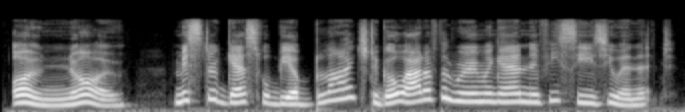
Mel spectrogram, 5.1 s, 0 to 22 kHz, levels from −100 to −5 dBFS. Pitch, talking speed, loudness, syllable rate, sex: 250 Hz, 235 wpm, -17 LUFS, 5.0 syllables/s, female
